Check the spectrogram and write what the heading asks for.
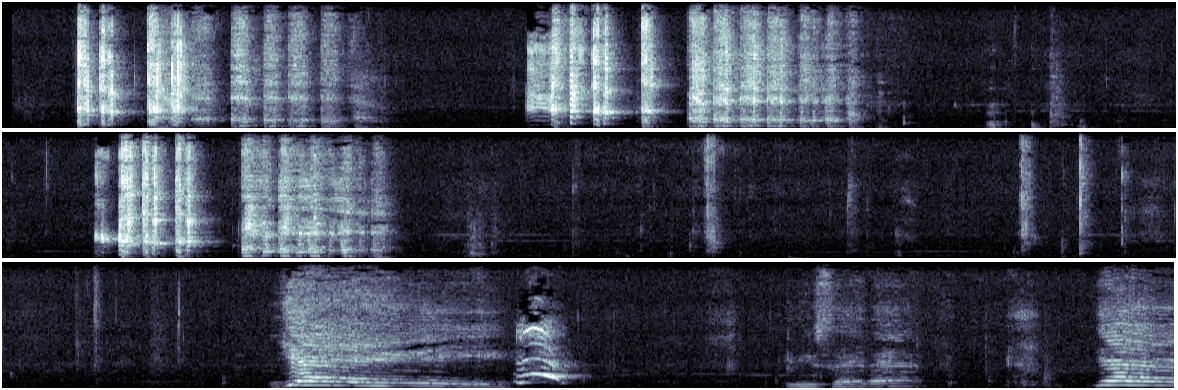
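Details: Child makes several deliberate bursts of dry, forced coughs, then a few short voiced sounds: a voluntary fake cough.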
